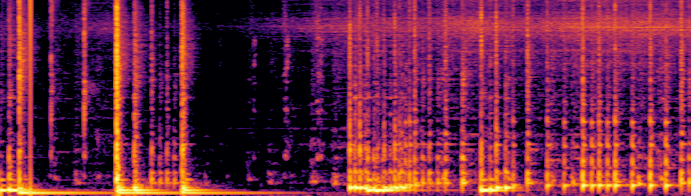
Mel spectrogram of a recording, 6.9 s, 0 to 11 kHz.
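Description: A line of five tuned Yamaha marching bass drums at 180 beats per minute. It lands an accented low unison hit, plays two more low hits that ring out into a short pause, then resumes with fast split runs, the notes passed from drum to drum down and up the line's pitches.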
